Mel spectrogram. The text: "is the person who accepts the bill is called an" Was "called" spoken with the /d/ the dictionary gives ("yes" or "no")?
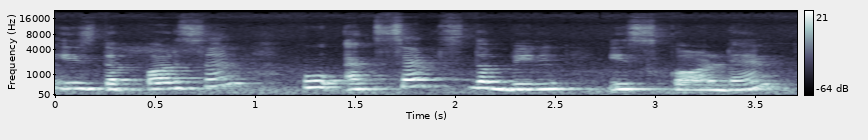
yes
